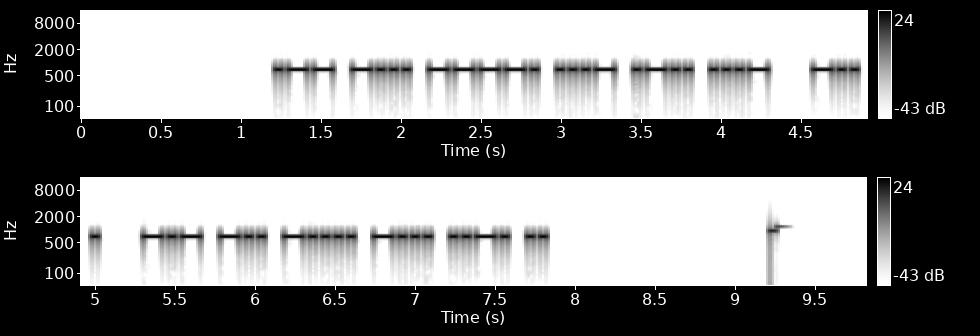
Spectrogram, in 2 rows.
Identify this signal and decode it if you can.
Morse code, heard as a keyed tone, about 30 wpm, 700 Hz. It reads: WB9VLV DE KD6BFI
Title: USA Callsign DE Callsign 30wpm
